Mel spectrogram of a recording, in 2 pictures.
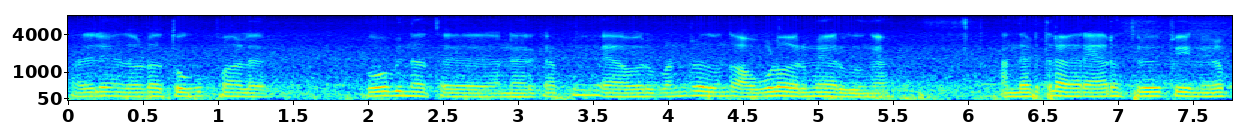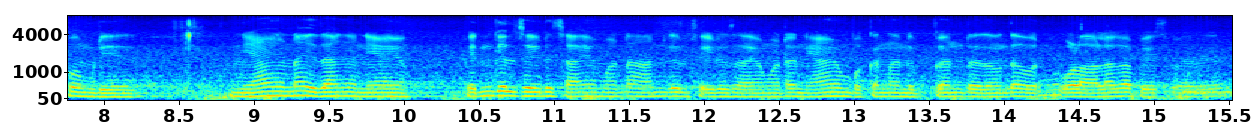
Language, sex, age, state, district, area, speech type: Tamil, male, 18-30, Tamil Nadu, Nagapattinam, rural, spontaneous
